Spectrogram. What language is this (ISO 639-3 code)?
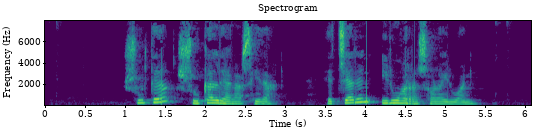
eus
